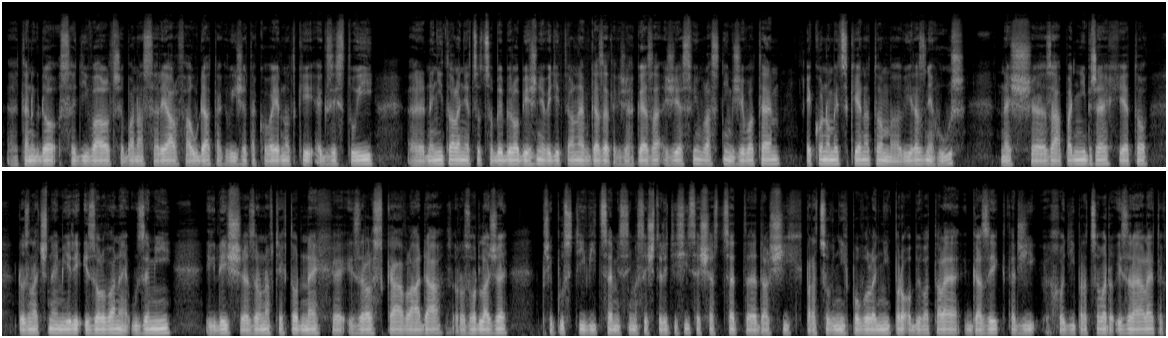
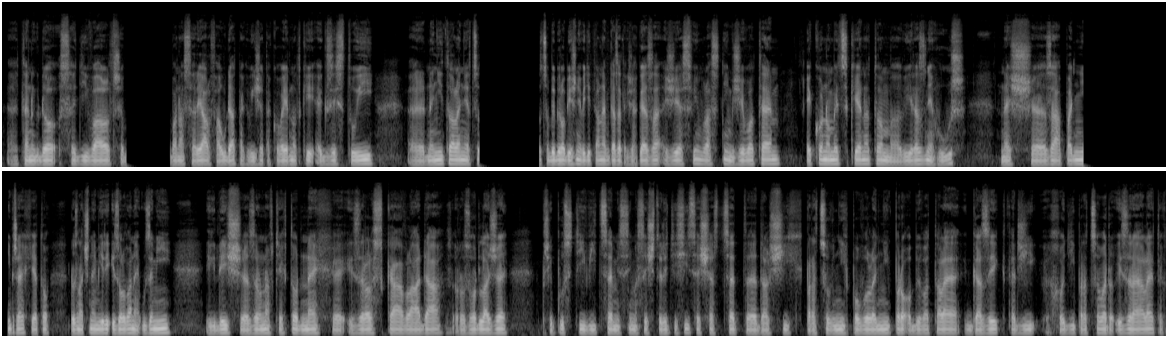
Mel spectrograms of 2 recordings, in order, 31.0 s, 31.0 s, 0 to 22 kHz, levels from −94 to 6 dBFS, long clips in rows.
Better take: first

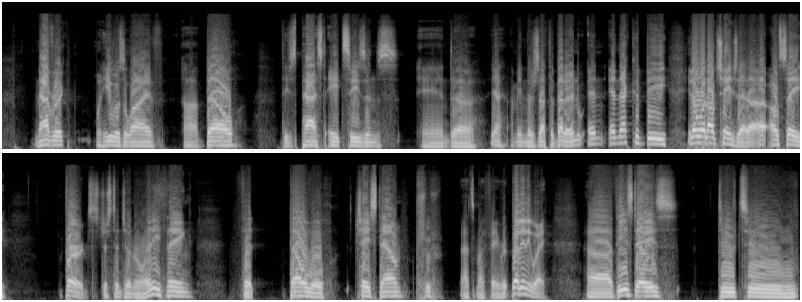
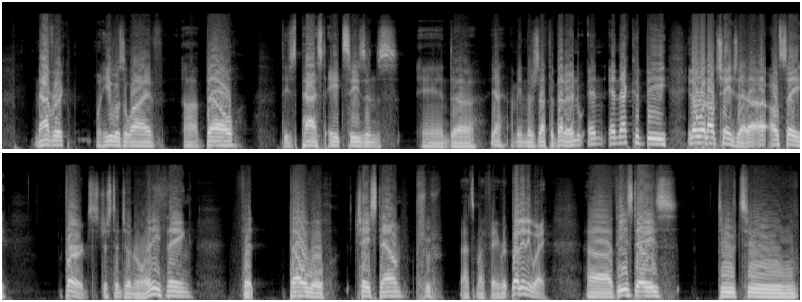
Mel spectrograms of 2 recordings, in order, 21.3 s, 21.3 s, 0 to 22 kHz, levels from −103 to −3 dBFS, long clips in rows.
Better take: neither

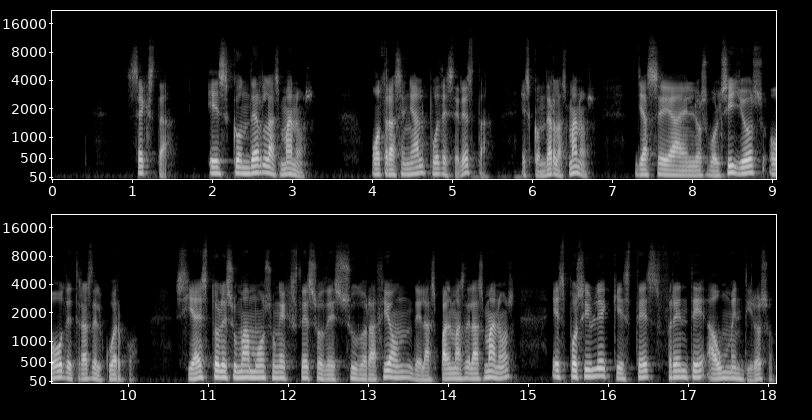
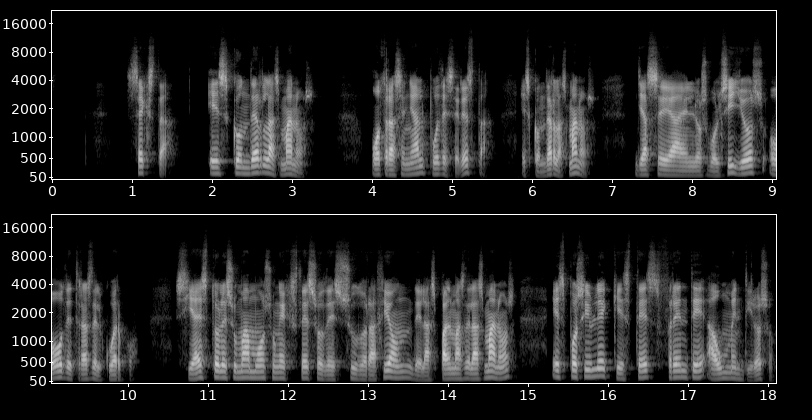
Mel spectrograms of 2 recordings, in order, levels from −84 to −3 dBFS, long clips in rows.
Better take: first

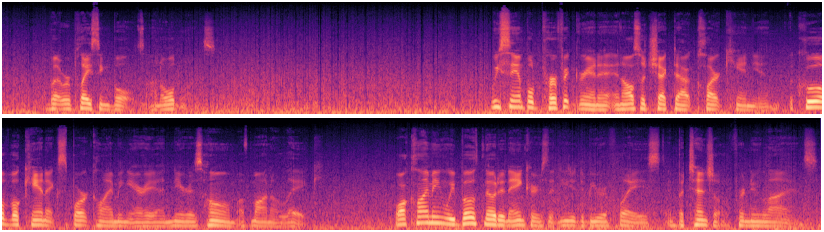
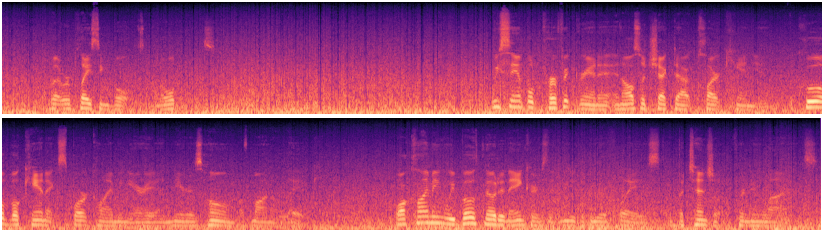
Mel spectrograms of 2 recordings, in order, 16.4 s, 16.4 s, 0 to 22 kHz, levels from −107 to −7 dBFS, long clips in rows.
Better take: first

